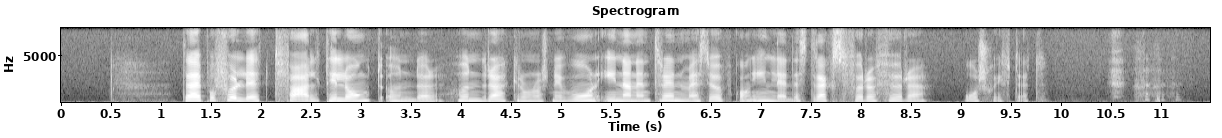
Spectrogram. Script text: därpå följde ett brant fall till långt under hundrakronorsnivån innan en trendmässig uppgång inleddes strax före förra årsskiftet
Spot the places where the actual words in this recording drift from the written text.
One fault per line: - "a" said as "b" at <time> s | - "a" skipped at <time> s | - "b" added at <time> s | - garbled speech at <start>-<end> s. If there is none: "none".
- "brant" skipped at 2.1 s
